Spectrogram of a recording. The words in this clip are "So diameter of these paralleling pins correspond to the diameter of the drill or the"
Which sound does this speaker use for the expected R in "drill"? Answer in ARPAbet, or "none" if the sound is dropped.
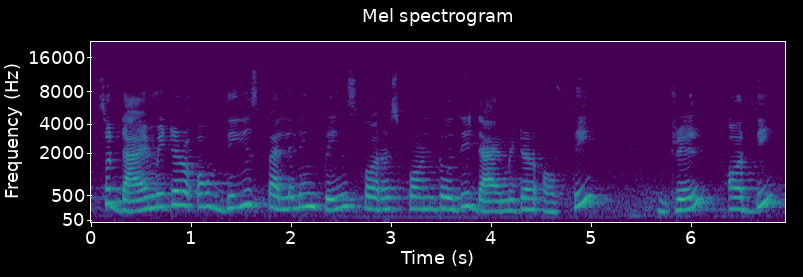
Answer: R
